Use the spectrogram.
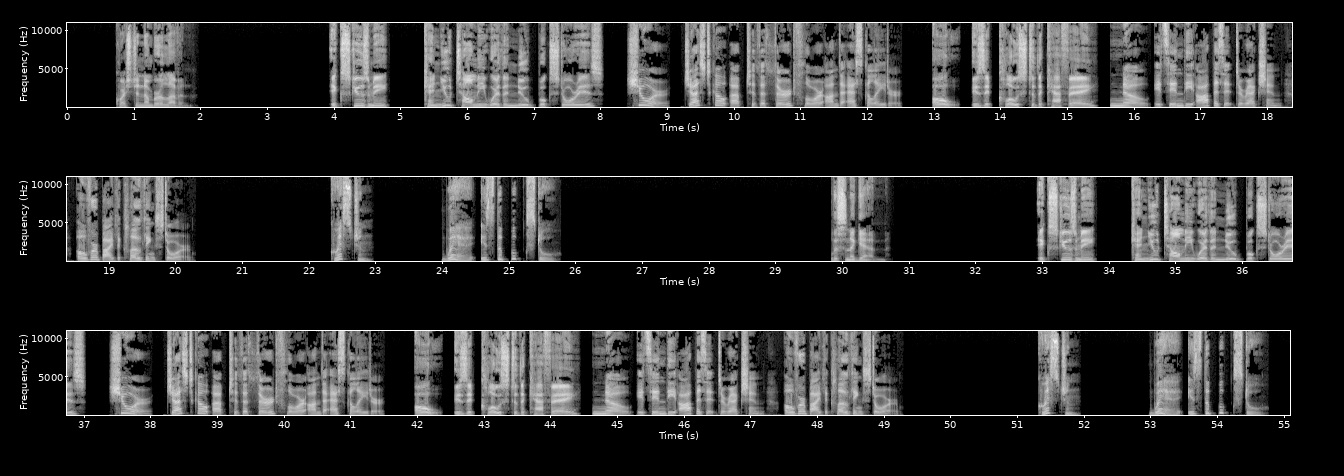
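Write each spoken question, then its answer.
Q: Where is the bookstore?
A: On the third floor, next to the clothing store, on the opposite side from the cafe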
